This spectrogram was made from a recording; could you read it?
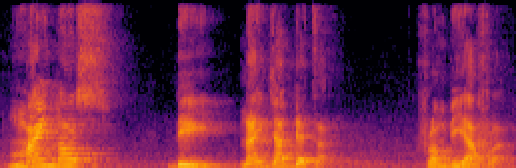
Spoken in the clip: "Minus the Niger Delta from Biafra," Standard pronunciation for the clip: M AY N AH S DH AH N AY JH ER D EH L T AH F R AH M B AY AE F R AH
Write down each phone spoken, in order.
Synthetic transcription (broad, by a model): M AY N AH S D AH N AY JH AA D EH T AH F R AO M B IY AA F R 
